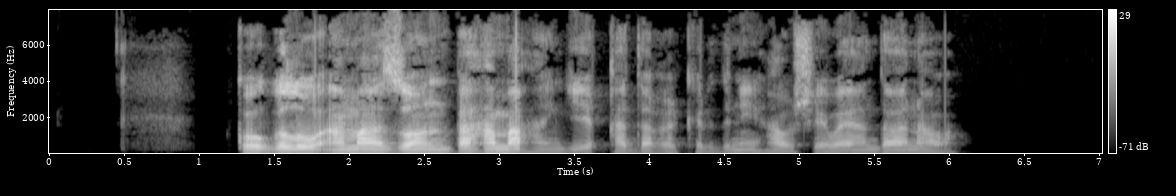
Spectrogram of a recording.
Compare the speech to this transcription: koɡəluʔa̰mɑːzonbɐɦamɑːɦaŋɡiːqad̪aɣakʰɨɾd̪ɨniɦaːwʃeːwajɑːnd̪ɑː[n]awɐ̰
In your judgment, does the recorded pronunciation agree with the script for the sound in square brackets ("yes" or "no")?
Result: yes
